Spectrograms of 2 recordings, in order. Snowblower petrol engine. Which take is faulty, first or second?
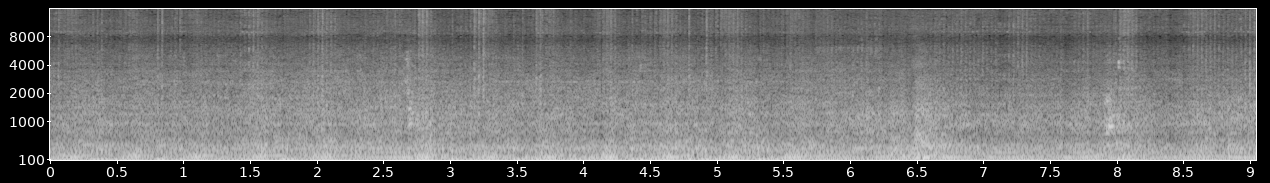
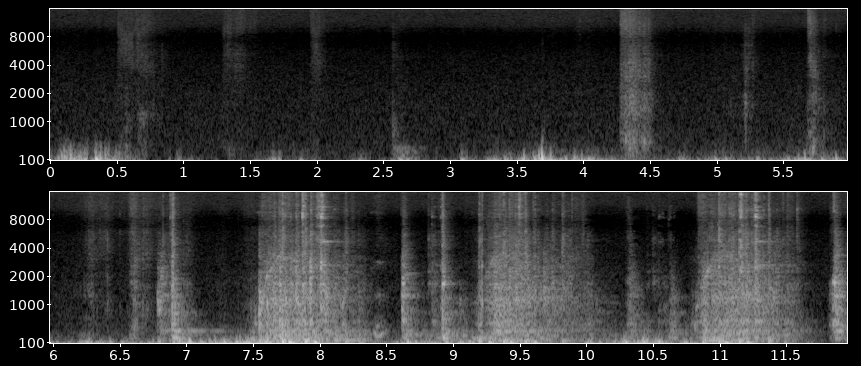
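second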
